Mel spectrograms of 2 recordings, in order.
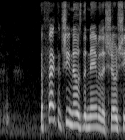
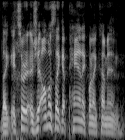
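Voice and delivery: normal talking voice

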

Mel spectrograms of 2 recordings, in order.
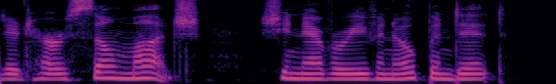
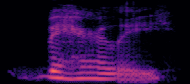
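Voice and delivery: ordinary delivery

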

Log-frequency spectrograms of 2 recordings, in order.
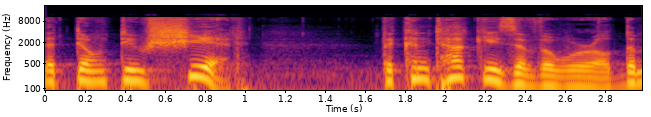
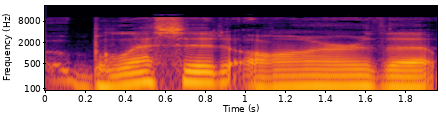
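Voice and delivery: drawn-out preacher; much slower than usual. Acted. Slow drawn out Beatitude.

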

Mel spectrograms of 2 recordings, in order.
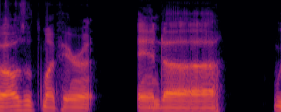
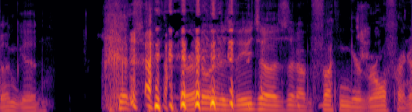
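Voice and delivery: ordinary delivery

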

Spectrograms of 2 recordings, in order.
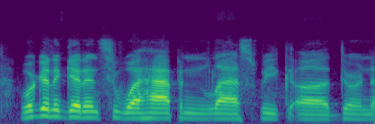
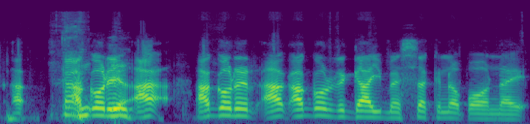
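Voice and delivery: loud callout; 5 semitones higher, 7 dB louder than usual. Real, not acted. Loud mock callout to a friend.

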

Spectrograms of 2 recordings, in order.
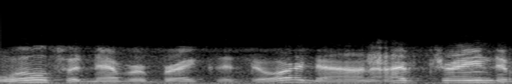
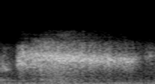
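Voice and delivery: shushing. Acted. Hushing so boss won't hear.

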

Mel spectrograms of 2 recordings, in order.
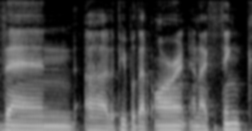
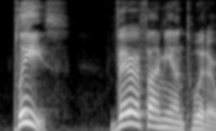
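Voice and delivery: louder, higher plea; pleading; 9 semitones higher, 8 dB louder than usual. Real, not acted. Begging Twitter to verify him, loud and pleading. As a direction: beg loudly and quickly.

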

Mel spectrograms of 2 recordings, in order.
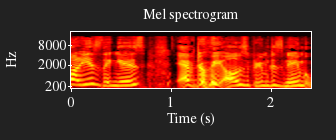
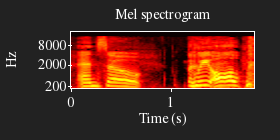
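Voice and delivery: normal talking voice

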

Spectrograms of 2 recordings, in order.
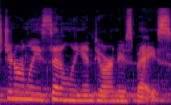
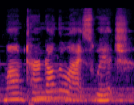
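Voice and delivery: plain reading voice

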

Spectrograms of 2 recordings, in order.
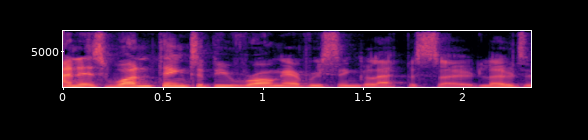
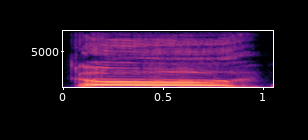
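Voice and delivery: very high, loud mimicked "ooh"; hammed-up howl of fake dismay; mock shocked wail; 13 dB louder than usual. Joining in the breakfast impression, a high mock wail.

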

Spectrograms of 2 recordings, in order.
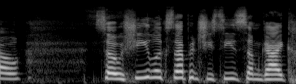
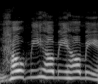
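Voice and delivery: mock pleading cries; 7 semitones higher than usual. Sister locked out begging to be let in, mock desperate pleas. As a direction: beg frantically to be let in.

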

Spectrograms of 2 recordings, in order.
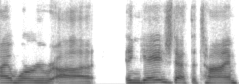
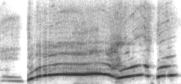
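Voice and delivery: wailing gasp; 9 dB louder than usual. Retold or imitated. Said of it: "completely losing their damn mind".

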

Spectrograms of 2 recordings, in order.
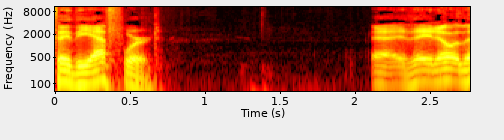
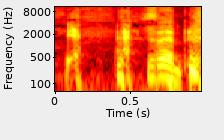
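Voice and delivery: ordinary talk, nothing marked

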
